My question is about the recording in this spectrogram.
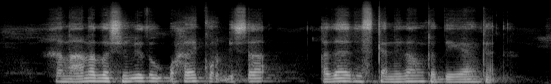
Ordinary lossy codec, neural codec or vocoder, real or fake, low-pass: none; codec, 44.1 kHz, 2.6 kbps, DAC; fake; none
